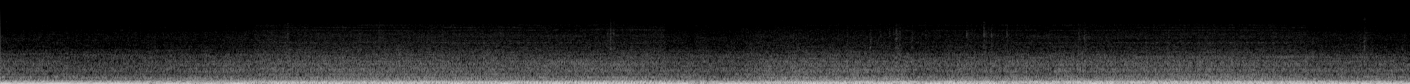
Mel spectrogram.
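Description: Semi-truck diesel engine running steadily at low speed, heard from inside the cab as the truck creeps across a yard, a constant deep hum with no change in pitch.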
